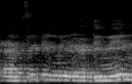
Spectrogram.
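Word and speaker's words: amphetamine: तो इसको एम्फीटीमीन को क्या बोलते हैं? हम सुपर ड्रग भी बोलते हैं। मैं प्रोनाउंसिएट भले थोड़ा अजीब से कर रहा हूं,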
